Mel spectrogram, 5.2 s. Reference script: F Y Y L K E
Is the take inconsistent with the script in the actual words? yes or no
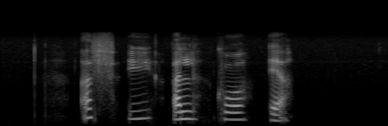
yes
